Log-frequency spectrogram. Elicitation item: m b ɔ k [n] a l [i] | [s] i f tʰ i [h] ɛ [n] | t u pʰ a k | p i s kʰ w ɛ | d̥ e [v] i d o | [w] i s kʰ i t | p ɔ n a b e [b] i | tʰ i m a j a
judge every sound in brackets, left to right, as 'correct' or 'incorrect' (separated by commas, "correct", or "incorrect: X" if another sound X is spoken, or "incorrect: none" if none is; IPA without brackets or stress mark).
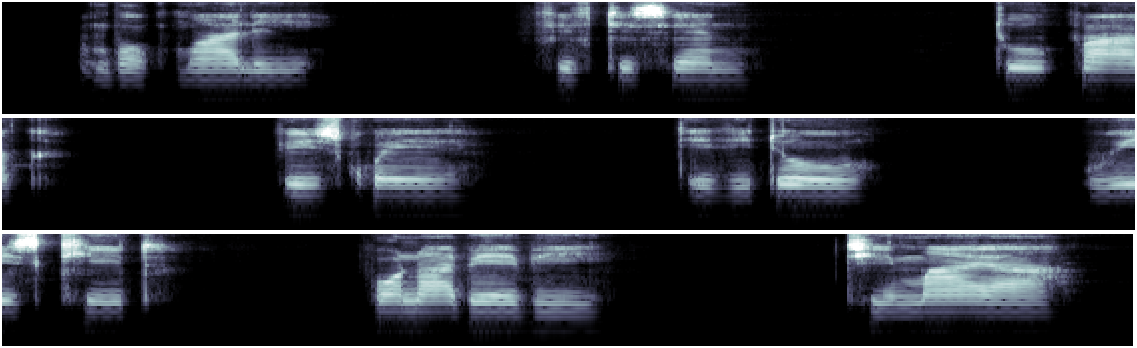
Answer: incorrect: m, correct, incorrect: f, incorrect: s, correct, correct, correct, correct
